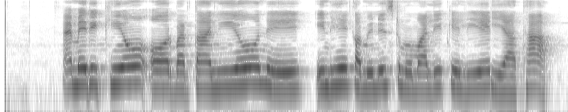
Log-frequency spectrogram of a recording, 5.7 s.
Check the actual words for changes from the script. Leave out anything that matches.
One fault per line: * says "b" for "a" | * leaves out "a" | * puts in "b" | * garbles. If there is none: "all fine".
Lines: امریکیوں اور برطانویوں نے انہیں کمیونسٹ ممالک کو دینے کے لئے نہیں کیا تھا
* leaves out "کو دینے"
* leaves out "نہیں"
